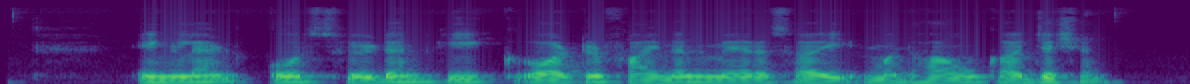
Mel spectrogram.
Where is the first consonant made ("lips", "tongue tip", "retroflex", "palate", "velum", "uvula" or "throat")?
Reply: velum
